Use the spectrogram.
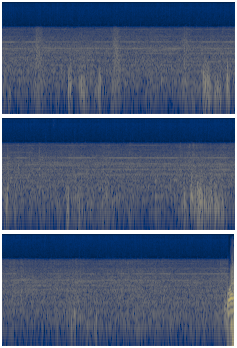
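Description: Airbus jet engines spooled up to takeoff thrust on the runway, heard from inside the cockpit as a steady, even roar with a faint whine and some clicks and bumps, no talk.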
